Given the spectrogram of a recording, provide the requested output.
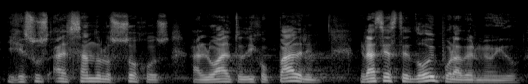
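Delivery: formal reading of the Gospel; scripture reading. Acted. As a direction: read the passage out to the congregation. Reads scripture aloud.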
